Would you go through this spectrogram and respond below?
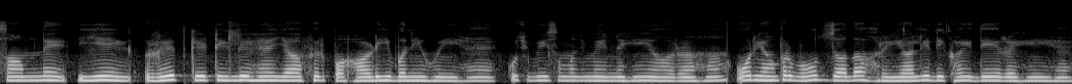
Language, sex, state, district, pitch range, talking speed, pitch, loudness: Hindi, female, Bihar, Araria, 170-190 Hz, 160 wpm, 180 Hz, -16 LUFS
